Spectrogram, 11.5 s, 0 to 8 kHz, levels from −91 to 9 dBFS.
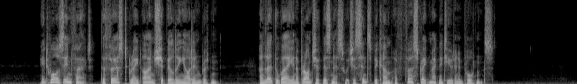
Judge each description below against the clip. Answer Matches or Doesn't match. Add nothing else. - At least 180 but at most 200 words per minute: Doesn't match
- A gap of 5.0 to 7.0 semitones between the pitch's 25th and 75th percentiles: Doesn't match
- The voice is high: Doesn't match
